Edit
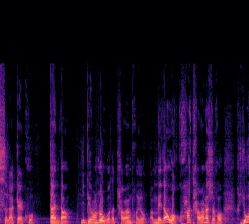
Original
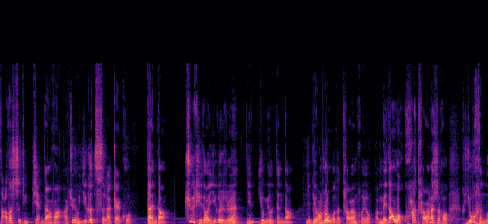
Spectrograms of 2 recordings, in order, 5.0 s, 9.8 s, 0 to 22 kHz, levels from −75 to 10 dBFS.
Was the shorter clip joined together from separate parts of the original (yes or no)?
yes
